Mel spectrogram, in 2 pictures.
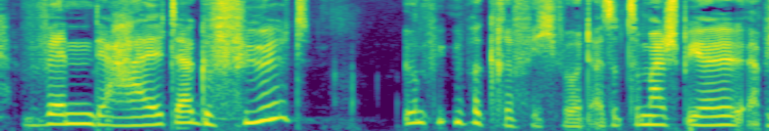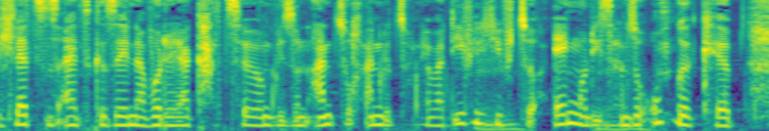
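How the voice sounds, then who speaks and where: Speaking at a fairly quick pace and medium pitch, a woman shows vocal fry in a dry, close sound with no echo. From Berlin-Brandenburg. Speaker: podcast host. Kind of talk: interview.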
